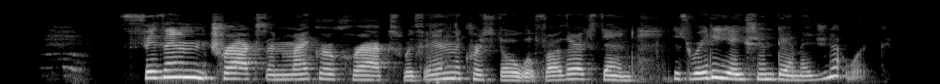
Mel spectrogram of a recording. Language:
English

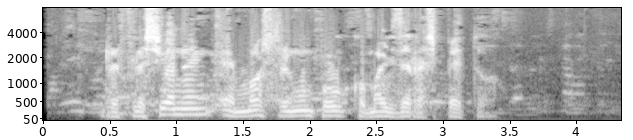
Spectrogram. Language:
Galician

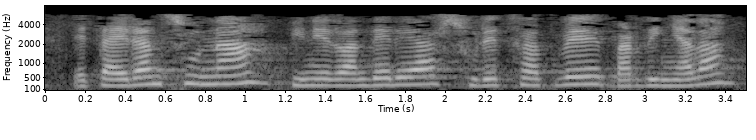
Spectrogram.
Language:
Basque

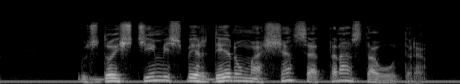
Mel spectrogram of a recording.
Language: Portuguese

